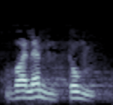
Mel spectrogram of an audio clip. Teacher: الاول هفخم الظ ولازم اطلع لساني فيها، لكن اللام والميم وبقيه الكلمه ارققها، ظلمتم، اوعى تقول لي ظلمتم، ظلم ظلم لا ظلم، إنكم ظلمتم، والتاء والميم مرققين.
